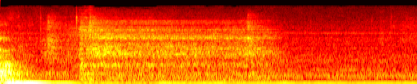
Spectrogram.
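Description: Playing cards sliding against each other as a deck is spread from hand to hand: a faint, soft rustle that fades out after about a second, over a low steady hum.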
